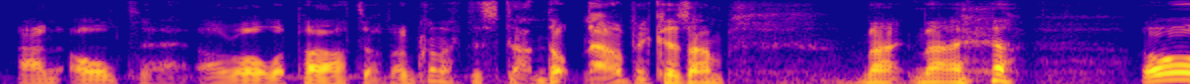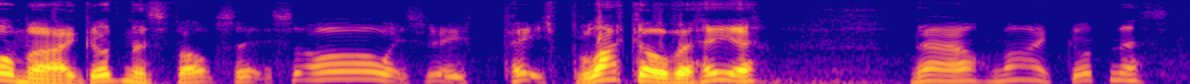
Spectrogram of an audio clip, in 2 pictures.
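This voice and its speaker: A Northern English man hosting a live stargazing stream outdoors at night, chatting casually, reading out viewer names for a quiz, his voice a little croaky. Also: on the high side, darkish tone. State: slightly croaky. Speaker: astronomy livestream host.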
